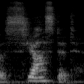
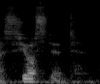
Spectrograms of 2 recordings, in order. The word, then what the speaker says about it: Sjostedt: Oh, Sjostet. Wow. SJOSTE. What is it? DT. No, there's a J in there. SJOSTEDT. Yeah, Sjostet.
